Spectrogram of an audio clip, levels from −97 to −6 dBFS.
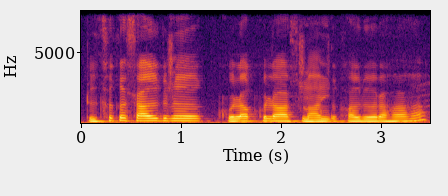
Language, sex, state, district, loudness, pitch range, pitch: Hindi, male, Bihar, Patna, -14 LUFS, 150-175 Hz, 155 Hz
